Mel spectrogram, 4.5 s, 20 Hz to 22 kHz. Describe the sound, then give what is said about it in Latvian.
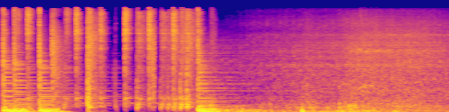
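Outdoor ambience at the Balvi bus station in Latvia on a Friday afternoon at 3:15, with idling vehicle engines, opening with a rapid series of sharp rhythmic clicks or clatters before settling into a steady low rumble of motors and traffic. “Balvu autoosta piekdienas pēcpusdiena pulkstenis rāda 15 minūtes pāri trījiem.”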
